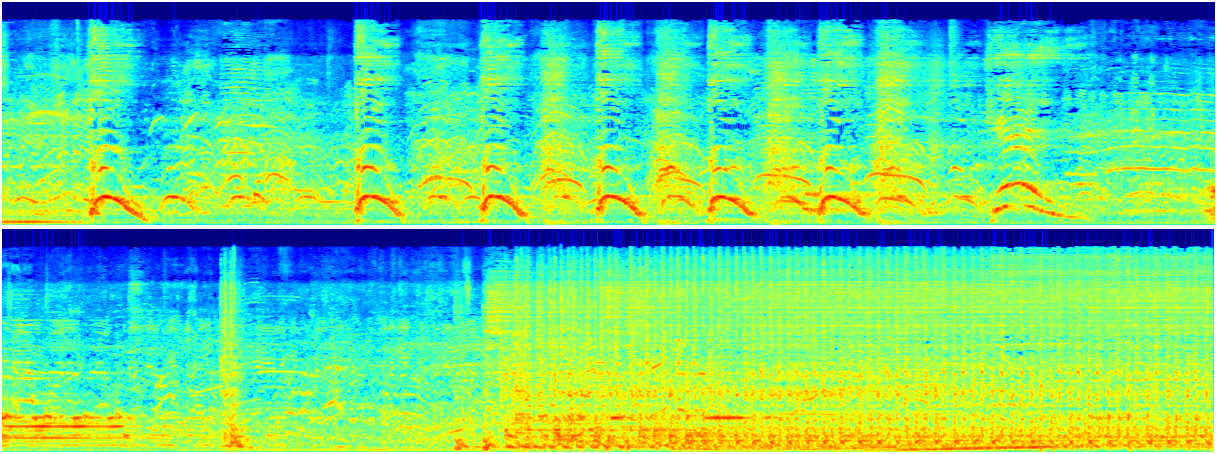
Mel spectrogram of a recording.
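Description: Large drums are beaten in a fast rhythm.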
